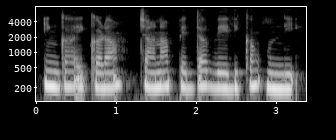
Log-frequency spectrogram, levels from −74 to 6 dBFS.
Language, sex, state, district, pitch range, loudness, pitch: Telugu, female, Telangana, Hyderabad, 200-220 Hz, -14 LUFS, 210 Hz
